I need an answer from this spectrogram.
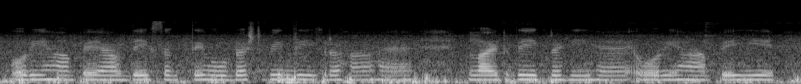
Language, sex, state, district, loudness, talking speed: Hindi, female, Haryana, Charkhi Dadri, -18 LUFS, 140 wpm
